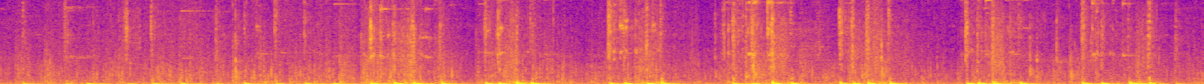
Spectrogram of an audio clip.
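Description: Galloping horse hooves of mounted archers in Mount & Blade II: Bannerlord, a steady rhythmic thudding of several riders moving close by, with no voices over it.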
